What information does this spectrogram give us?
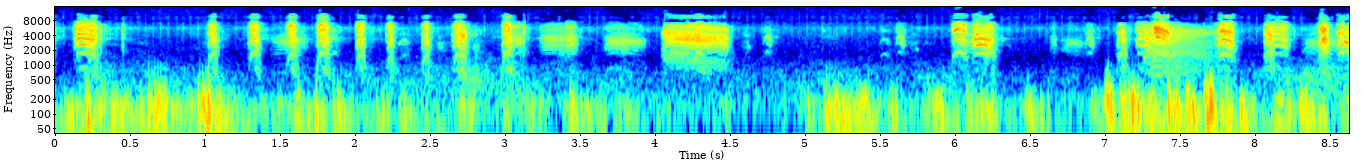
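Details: Black-naped terns calling on Fares in Baa Atoll, Maldives: a steady train of sharp high chips, one longer buzzy note near the middle, then more overlapping calls, over low rumbling noise.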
